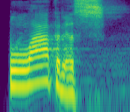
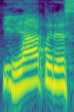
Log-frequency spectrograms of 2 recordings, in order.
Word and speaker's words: Lapidus: My friend Arthur Dunkelman, who runs the Black Center of Miami, insists correct Central European pronunciation is that Lapidus. Lapidus is incorrect.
